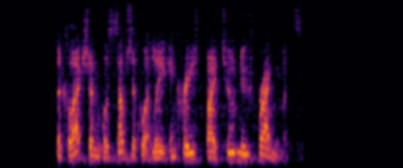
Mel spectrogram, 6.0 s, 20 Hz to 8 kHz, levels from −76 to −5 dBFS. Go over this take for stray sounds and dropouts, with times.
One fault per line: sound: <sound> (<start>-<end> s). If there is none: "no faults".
no faults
